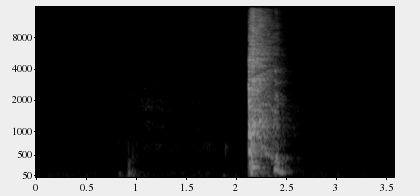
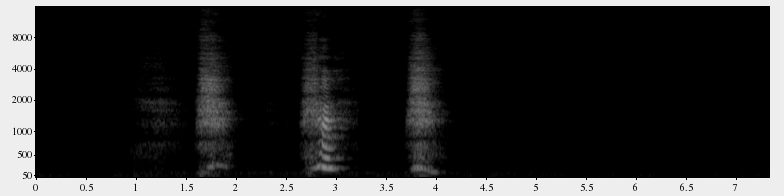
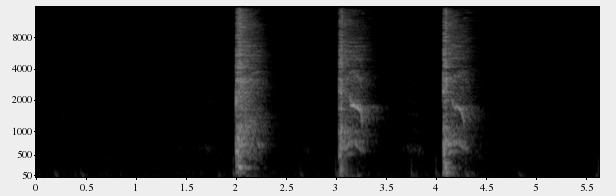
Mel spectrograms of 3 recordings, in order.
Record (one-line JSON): {"cough_length": "3.6 s", "cough_amplitude": 9349, "cough_signal_mean_std_ratio": 0.2, "exhalation_length": "7.3 s", "exhalation_amplitude": 1414, "exhalation_signal_mean_std_ratio": 0.27, "three_cough_length": "5.6 s", "three_cough_amplitude": 4226, "three_cough_signal_mean_std_ratio": 0.27, "survey_phase": "beta (2021-08-13 to 2022-03-07)", "age": "65+", "gender": "Female", "wearing_mask": "No", "symptom_none": true, "smoker_status": "Never smoked", "respiratory_condition_asthma": false, "respiratory_condition_other": false, "recruitment_source": "REACT", "submission_delay": "1 day", "covid_test_result": "Negative", "covid_test_method": "RT-qPCR", "influenza_a_test_result": "Negative", "influenza_b_test_result": "Negative"}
